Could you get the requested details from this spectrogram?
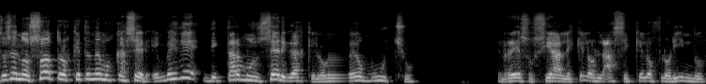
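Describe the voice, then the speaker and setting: A man's high-pitched voice with lively intonation. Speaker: political analyst. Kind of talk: video call interview.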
